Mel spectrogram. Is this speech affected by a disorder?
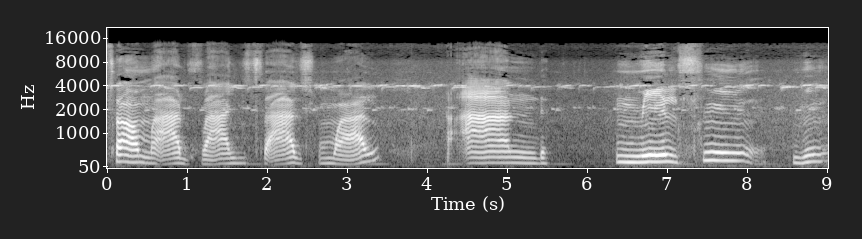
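Yes: speech impediment; no speech therapy yet.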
